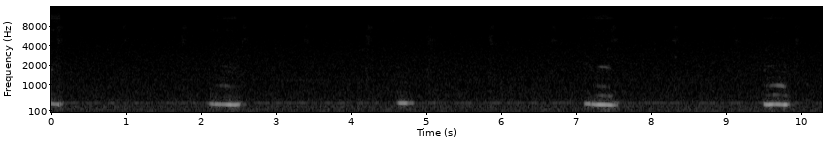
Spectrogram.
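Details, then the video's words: Puck, a black male kitten born November 22, snoring while asleep beside his tabby sister Sequins indoors; soft, low, short snores at regular intervals of about two and a half seconds over a quiet room hiss. "Olympian Kittens - You're Snoring"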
